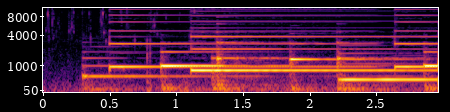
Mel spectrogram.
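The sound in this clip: A gate bell rings out a chime of several clear electronic tones in a short melodic sequence. The notes overlap and sustain, ringing fairly softly with no voices.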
